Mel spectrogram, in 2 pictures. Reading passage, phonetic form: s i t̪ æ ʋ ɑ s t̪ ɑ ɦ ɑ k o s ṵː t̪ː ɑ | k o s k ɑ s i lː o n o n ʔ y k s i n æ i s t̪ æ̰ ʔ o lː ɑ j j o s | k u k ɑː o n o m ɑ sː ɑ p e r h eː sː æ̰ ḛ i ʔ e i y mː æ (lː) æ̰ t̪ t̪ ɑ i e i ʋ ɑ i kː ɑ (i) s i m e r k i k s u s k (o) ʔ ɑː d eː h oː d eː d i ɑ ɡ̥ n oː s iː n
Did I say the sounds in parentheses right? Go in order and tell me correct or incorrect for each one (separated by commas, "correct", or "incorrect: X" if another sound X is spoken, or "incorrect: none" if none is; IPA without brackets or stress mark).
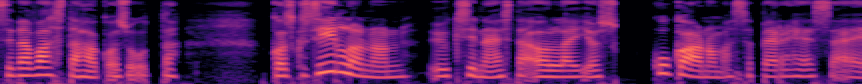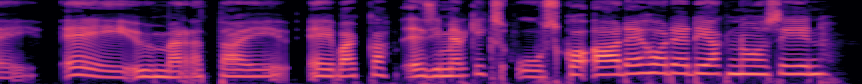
incorrect: rː, incorrect: e, correct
